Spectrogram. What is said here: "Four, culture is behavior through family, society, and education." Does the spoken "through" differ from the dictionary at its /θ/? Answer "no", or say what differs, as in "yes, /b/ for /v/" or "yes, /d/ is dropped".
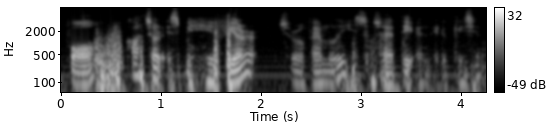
yes, /s/ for /θ/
